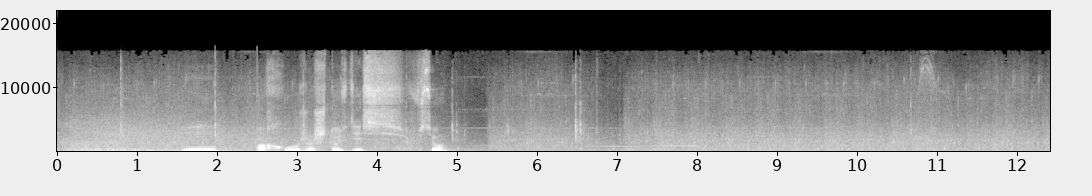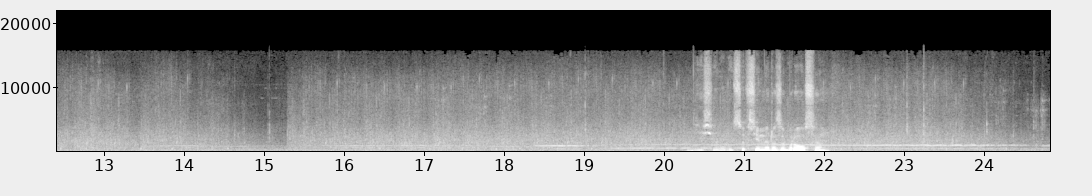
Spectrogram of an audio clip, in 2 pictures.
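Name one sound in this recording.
Footsteps splash and slosh through shallow water.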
